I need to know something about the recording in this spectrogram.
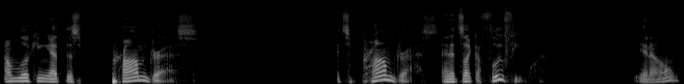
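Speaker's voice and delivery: incredulous. Retold or imitated. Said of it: "And I'm like".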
